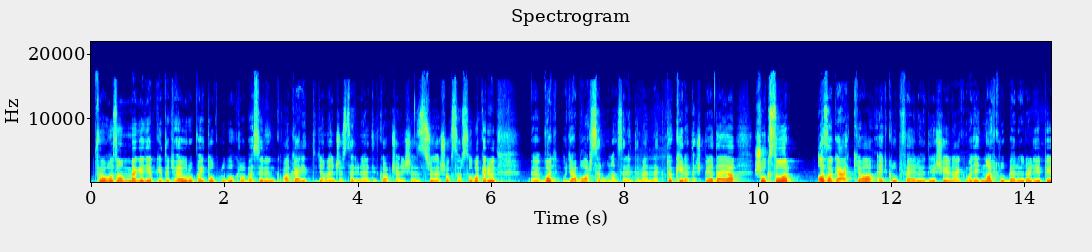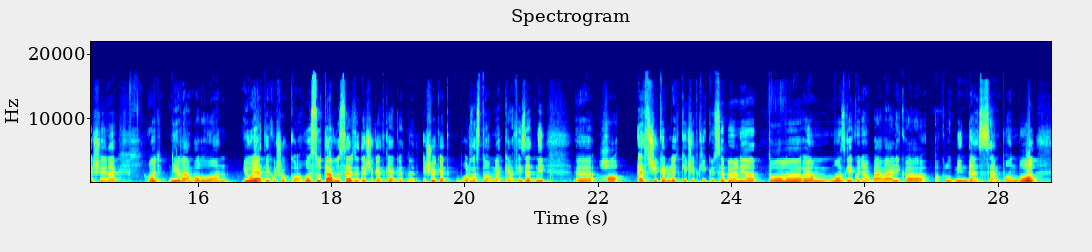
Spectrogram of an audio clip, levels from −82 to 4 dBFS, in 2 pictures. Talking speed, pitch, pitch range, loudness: 140 wpm, 95 Hz, 80-115 Hz, -21 LUFS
